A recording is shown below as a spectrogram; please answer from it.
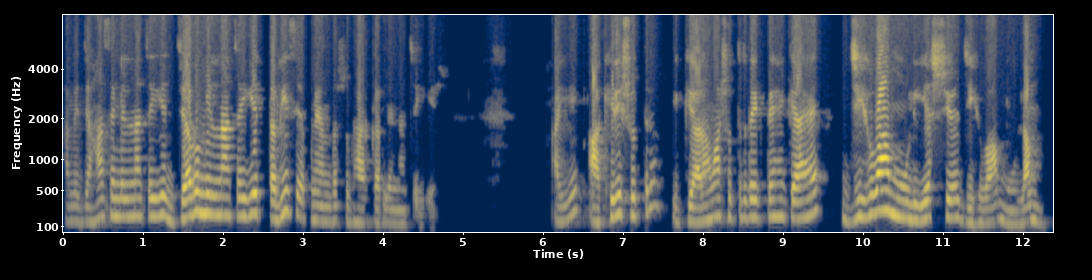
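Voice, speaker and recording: A woman teaching Sanskrit grammar in an online lesson, explaining slowly and repeating sounds for her students to say. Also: lowish voice, animated, darkish tone. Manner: addresses viewers as "beta", asks "hai na?".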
